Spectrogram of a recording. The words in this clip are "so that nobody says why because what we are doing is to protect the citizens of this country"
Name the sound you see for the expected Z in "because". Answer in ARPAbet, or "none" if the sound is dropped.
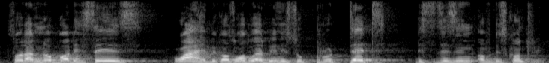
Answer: S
